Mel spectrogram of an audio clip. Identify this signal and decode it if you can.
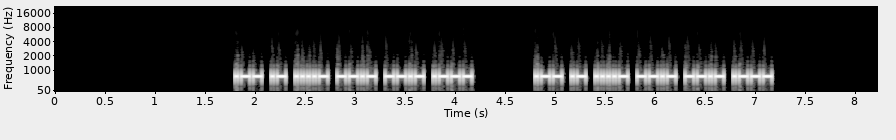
Morse code, heard as a keyed tone, about 37 wpm, 700 Hz. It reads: WA4QQJ WA4QQJ
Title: USA Call Signs - 6 Characters - Repeated 2x - 40wpm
